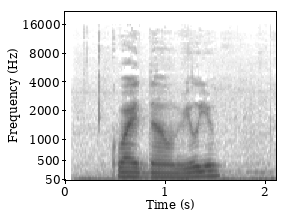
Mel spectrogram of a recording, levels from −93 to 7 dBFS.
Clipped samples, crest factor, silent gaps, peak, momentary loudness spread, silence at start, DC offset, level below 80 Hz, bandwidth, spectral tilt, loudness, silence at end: under 0.1%; 18 dB; none; -10 dBFS; 20 LU; 0.1 s; under 0.1%; -44 dBFS; 14 kHz; -8 dB/octave; -27 LUFS; 0 s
